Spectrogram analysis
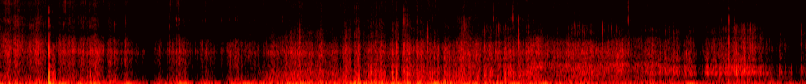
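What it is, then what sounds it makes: Foam microphone windscreen being scratched. Fingertips scratch and rub two soft, porous black foam windscreens on binaural microphones. The result is a steady, dense crackling rustle that is heavy in the low end, with a sharp pop near the start.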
